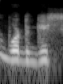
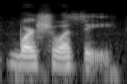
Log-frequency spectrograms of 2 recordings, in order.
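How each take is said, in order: First: It is said short, with two syllables. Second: It is said longer, with three syllables. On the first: This is the familiar local way of saying it. The speaker calls it wrong. "Ganun natin siya tinatawag even before" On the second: This is the original French way of saying it. The speaker calls it right. "the pronunciation of this is bourgeoisie. That is right"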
